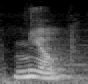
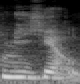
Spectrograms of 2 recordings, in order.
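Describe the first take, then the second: First: A soft m runs straight into the vowel. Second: A separate y-glide follows the m sound. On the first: The speaker calls it right. "but mel" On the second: The speaker calls it wrong. "not miel"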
